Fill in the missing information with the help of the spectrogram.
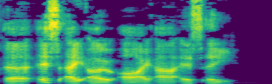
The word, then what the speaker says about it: Saoirse: It's S A O I R S E.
